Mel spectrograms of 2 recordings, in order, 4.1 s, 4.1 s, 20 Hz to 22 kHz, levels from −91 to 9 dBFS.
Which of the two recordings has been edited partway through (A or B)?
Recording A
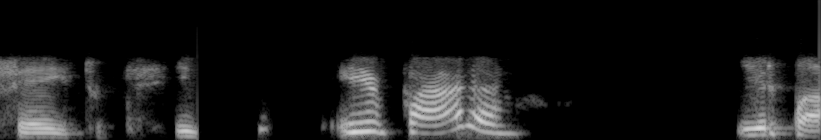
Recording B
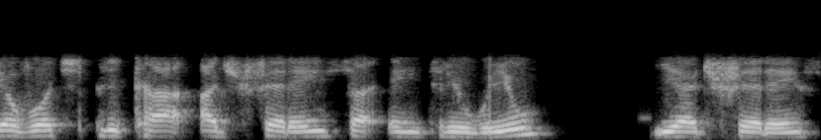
A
